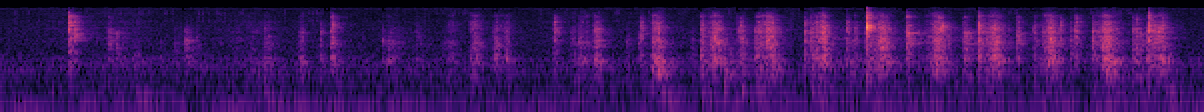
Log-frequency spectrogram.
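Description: Light, irregular metallic clicks and rubbing as steel nuts are threaded by hand onto the bolts behind a brake dust shield and caliper bracket. The clicks come more often in the second half, over a low steady hum.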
